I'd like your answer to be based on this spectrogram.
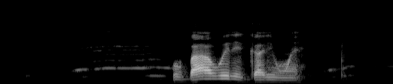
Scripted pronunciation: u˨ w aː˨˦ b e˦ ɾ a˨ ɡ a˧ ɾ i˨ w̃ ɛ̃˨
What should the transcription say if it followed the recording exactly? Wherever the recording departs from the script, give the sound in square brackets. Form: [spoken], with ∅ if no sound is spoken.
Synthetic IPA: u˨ [b] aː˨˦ [w] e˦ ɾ [e˨] ɡ a˧ ɾ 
